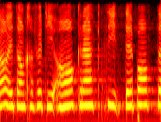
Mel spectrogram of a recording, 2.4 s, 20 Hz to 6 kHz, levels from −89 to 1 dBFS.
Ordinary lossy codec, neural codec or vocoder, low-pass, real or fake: none; none; 5.4 kHz; real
